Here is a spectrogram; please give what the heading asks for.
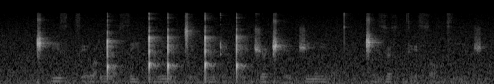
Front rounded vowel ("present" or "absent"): present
